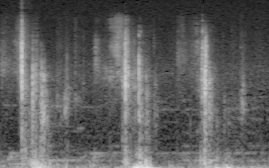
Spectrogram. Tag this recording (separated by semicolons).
hojas; libro; pasar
